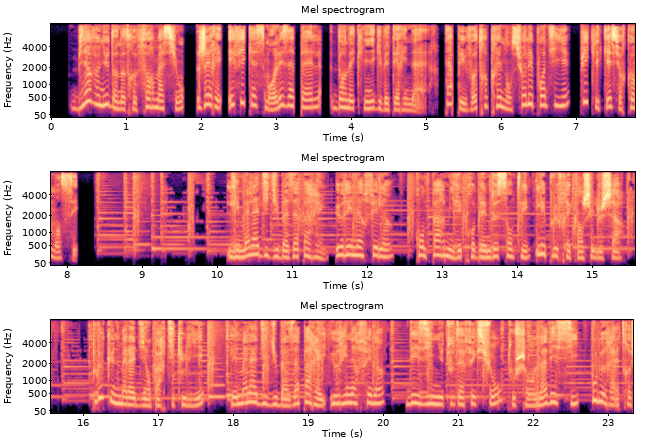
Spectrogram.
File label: french e-learning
